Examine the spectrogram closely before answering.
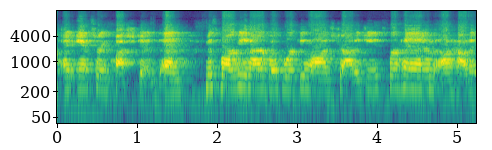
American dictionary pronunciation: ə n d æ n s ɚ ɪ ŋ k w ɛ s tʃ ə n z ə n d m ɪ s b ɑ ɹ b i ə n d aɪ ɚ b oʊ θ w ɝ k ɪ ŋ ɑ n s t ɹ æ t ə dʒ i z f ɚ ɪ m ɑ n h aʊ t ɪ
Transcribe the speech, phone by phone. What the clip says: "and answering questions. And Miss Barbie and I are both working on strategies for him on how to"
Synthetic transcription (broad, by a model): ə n æ n s ɚ ɪ ŋ k w ɛ s tʃ ə n z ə n m ɪ s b ɑ ɹ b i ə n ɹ ɚ b oʊ θ w ɝ k ɪ ŋ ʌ n s t ɹ æ t ə dʒ i z f ɚ ɪ m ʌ n h aʊ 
